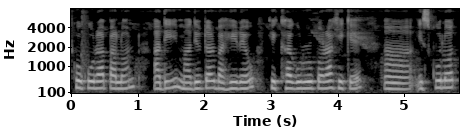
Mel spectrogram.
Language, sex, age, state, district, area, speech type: Assamese, female, 18-30, Assam, Sonitpur, rural, spontaneous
